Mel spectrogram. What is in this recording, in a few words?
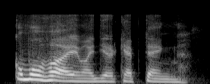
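Portuguese male, voice; Pirates Of The Caribbean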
